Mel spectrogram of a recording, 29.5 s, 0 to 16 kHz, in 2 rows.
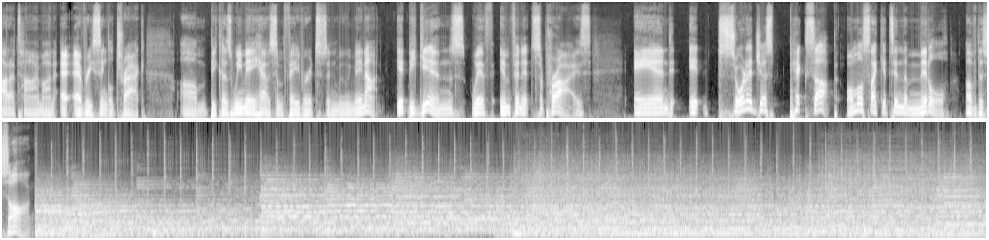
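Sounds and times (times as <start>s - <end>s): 
speech: 0.0s - 15.4s
steady quick ticking pulse: 15.2s - 29.5s
dense loud music track: 15.3s - 29.5s.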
